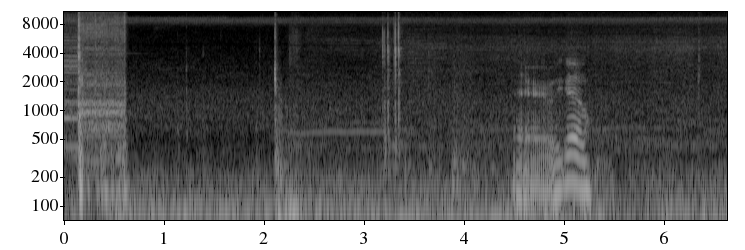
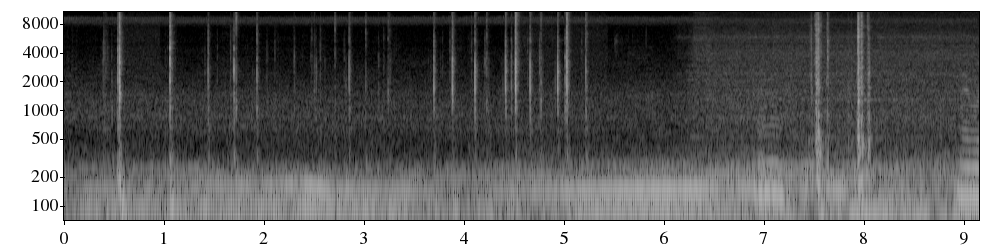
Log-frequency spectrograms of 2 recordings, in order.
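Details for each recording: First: Mercedes 300D parts car after the battery connections were reworked: a short, even power window motor whir rising as the glass rolls up and stopping cleanly, with no grinding or binding. The window works normally. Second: Mercedes 300D parts car with its battery just hooked up over a poor connection: a low steady motor drone with scattered sharp clicks and no clear travel as the power window motor strains and barely moves. Cause suspected, not confirmed.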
